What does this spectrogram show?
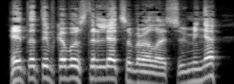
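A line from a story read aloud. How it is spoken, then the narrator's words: Smirking question. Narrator (Russian): хмыкнул, спросил я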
